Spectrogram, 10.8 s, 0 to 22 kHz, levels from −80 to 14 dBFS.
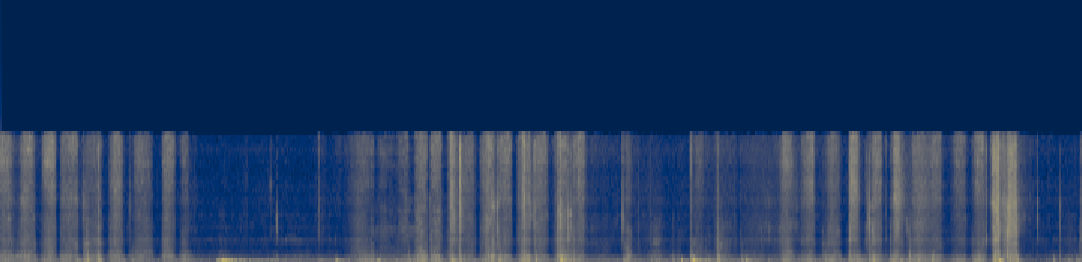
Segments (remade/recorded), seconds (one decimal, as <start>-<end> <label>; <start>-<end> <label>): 0.0-3.7 remade; 3.7-4.5 recorded; 4.5-10.8 remade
